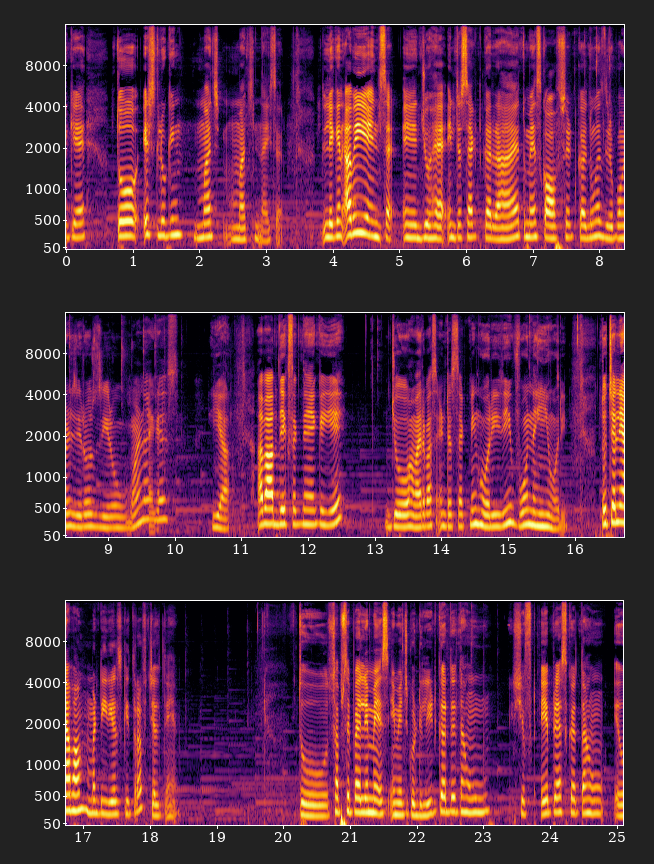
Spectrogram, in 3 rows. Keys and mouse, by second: 3.2-3.6 middle drag, 4.0 middle drag, 5.2 middle drag, 7.6-9.8 drag, 8.4 0, 10.3-11.2 middle drag, 11.5 middle drag, 13.0 click, 14.1 middle click, 15.5 ctrl+s, 15.9 middle click, 16.5 middle click, 18.7-19.2 middle drag, 19.6 middle click, 21.2 click, 21.7 Delete, 22.4 click, 23.1 shift+middle drag, 23.6 shift+a.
